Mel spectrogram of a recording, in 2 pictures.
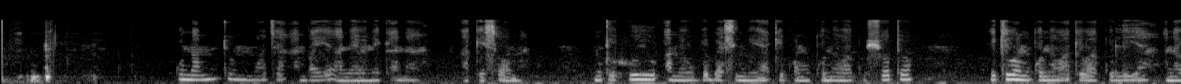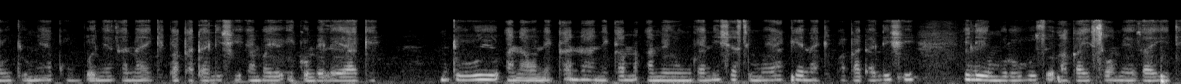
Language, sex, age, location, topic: Swahili, female, 25-35, Nairobi, education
